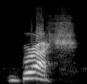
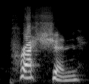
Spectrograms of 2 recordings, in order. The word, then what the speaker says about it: Prussian: say tweet out a video of how to pronounce things brush prussian thank you prussian got it yeah anytime i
